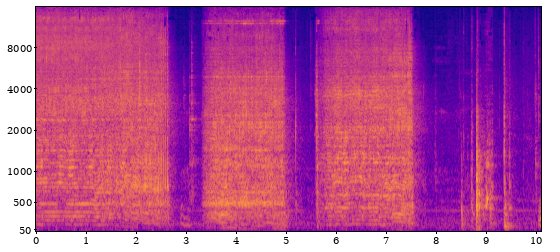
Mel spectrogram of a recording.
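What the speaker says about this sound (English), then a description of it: "Now we'll go back and tighten these down with a 17mm socket." A power tool spins a 17mm socket, driving bolts tight on a base plate kit for a 2015 Jeep, in three long loud whirring bursts followed by shorter clattering sounds.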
